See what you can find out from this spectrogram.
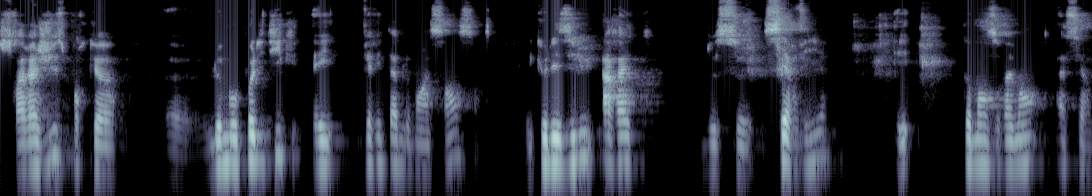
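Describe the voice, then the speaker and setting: A man of medium pitch talks at a very slow pace, with long, frequent pauses. His intonation is monotone and flat, and his loudness swings a lot. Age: 60s. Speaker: former politician, author and speaker. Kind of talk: public lecture. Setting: conference hall with audience.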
